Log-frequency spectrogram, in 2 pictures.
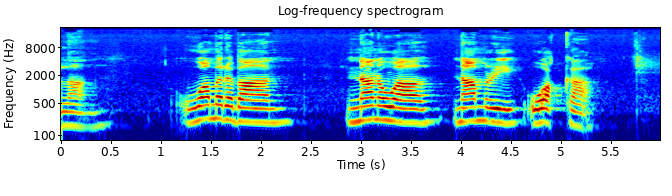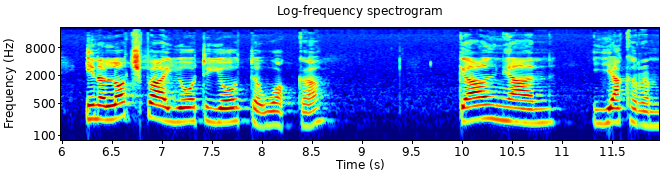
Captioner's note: speaks Aboriginal language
